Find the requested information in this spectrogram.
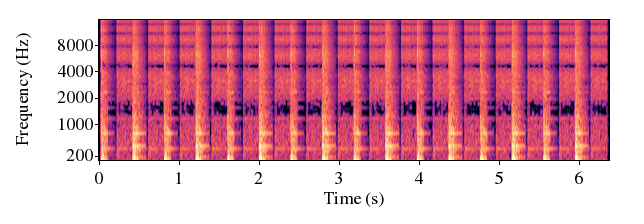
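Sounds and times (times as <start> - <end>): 
drum machine rhythm pattern: 0.0 - 6.3.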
